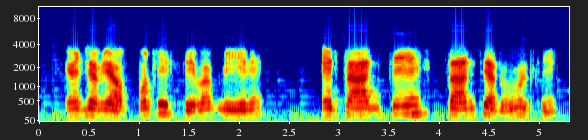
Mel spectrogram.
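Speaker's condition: Duchenne muscular dystrophy; walked until age 10, then first electric wheelchair due to disease

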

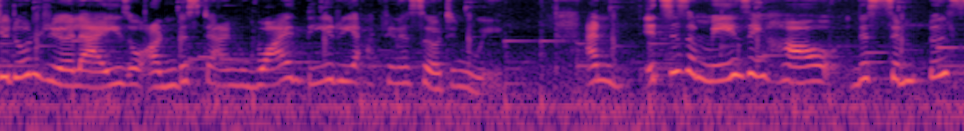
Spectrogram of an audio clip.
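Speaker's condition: No condition

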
